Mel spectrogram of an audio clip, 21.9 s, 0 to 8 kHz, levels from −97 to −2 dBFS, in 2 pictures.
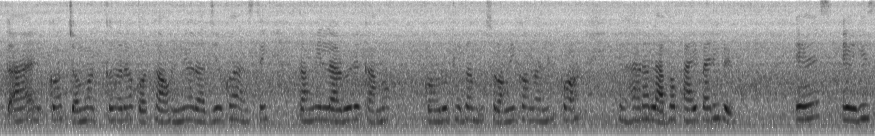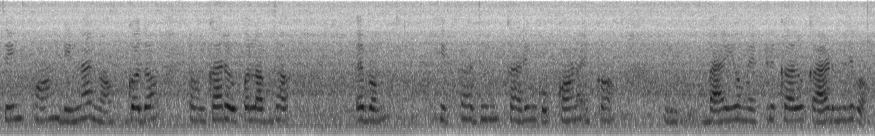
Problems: none marked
